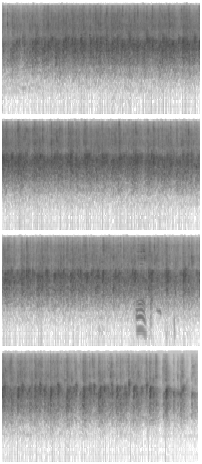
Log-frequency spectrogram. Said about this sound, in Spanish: Eso merece un aplauso al Señor.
